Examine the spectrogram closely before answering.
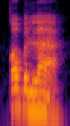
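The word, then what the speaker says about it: قبل: Kemudian yang qaf ya, qabla. Kalau bahasa amiyah Mesir jadi abla a ya, bacanya jadi a, pengucapannya jadi a.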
